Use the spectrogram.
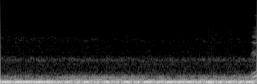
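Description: Truck exhaust running through a Gibson muffler, a steady deep low rumble close by that holds even throughout, with a slight rise right at the end.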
